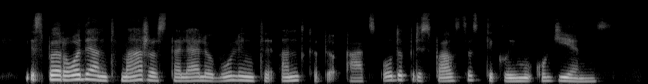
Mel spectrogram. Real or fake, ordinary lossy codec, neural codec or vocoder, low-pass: fake; Opus, 16 kbps; codec, 24 kHz, 0.9 kbps, WavTokenizer, large speech release; 10.8 kHz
